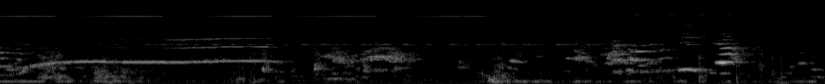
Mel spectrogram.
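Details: Young monkeys Moni and Mino react with fear and anger to an unfamiliar cameraman, one giving a long, clear, even-pitched wail with a slight rise, lasting nearly three seconds, followed by people speaking and brief squeaks.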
